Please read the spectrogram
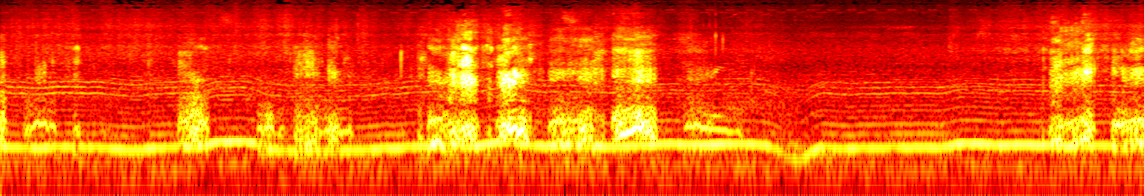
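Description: Small dogs growling in play as they wrestle in the grass, a steady low growl with louder snarling bursts about halfway through and again near the end.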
